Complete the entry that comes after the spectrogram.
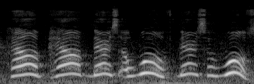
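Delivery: high, loud cry for help; shouting for help. Acted. The boy shouts to the villagers for help, loud and high. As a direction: yell it like the boy fears the wolf. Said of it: "He said".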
